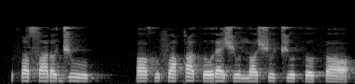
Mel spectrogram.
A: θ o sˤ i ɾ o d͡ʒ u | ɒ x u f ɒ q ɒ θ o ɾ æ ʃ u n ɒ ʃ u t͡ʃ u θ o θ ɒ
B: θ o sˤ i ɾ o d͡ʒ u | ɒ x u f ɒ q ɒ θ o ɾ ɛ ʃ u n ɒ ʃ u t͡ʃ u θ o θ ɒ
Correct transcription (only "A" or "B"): A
